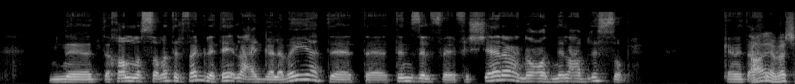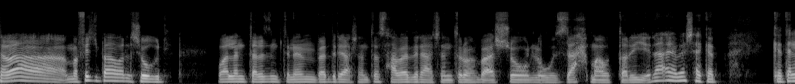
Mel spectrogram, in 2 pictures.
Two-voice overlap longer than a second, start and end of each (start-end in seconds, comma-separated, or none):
none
